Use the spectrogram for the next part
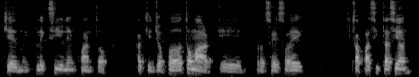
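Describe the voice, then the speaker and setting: A young adult man from Colombia, explaining course material in a steady, methodical lecture. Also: on the low side, husky. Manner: steady, methodical, lists items one by one. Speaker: instructor.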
